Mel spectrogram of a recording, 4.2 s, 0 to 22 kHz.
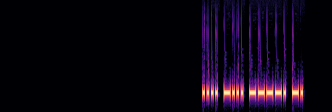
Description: Morse code, heard as a keyed tone, about 41 wpm, 700 Hz. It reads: HB9N
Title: DXCC-100 Call Signs - 4 Characters - Repeated 3x - 45wpm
